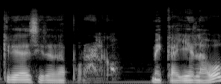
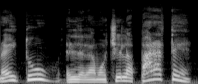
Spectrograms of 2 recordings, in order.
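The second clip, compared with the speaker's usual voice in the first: put-on high, louder yell at a passing kid; retold gang shout; 7 semitones higher, 4 dB louder than usual. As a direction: call him out to stop him. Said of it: "Y nada más me gritaron". (grito amenazante, más agudo y fuerte)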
